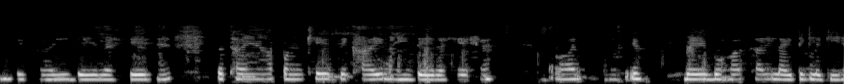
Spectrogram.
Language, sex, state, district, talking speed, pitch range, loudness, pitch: Hindi, female, Uttarakhand, Uttarkashi, 135 wpm, 225-245 Hz, -17 LUFS, 235 Hz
